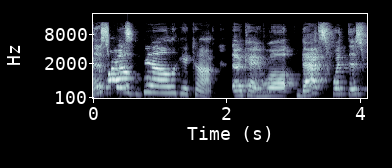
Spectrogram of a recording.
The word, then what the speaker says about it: Hickok: It's Hickok. Okay. It is. It's Hickok. Okay. Well, like this Wild Bill Hickok.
